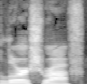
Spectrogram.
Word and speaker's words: Schroff: For those just tuning in, we're speaking with Laura Schroff. Did I pronounce that correctly? – Yes, you did.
